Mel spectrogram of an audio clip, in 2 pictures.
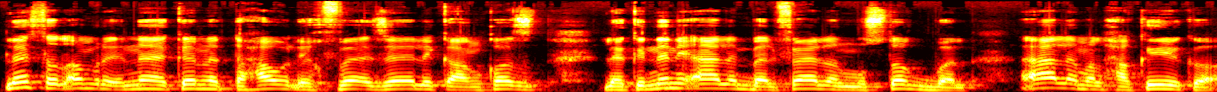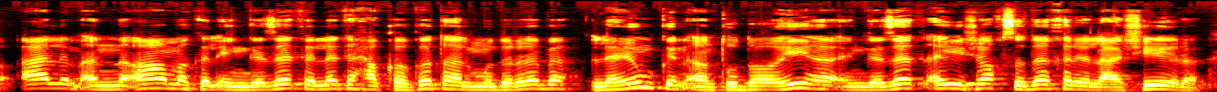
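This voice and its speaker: A narrator voicing a resolute young heir. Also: male voice, a little high, racing, warm tone, close to an everyday voice. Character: determined young male heir, reborn. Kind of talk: recap narration voicing a character.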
